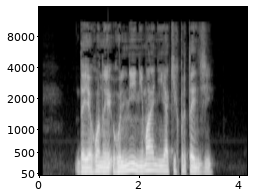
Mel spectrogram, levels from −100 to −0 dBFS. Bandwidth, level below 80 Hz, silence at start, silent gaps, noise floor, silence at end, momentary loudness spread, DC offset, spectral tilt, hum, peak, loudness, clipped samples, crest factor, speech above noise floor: 11 kHz; -32 dBFS; 0.75 s; none; -73 dBFS; 0.75 s; 11 LU; under 0.1%; -8 dB/octave; none; 0 dBFS; -14 LUFS; under 0.1%; 14 dB; 60 dB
